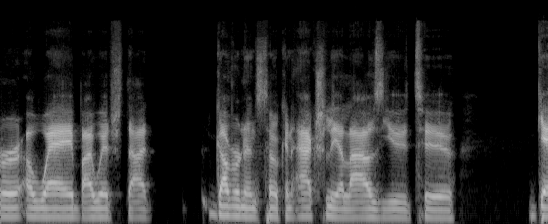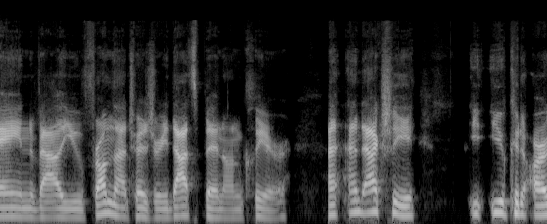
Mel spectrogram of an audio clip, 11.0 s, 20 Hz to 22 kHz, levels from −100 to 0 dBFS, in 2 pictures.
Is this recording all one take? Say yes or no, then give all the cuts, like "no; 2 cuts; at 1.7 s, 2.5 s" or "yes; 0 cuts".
no; 1 cut; at 8.8 s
